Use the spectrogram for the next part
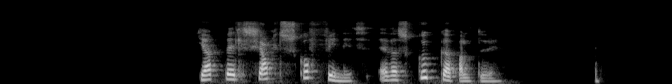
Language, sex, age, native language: Icelandic, female, 30-39, Icelandic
